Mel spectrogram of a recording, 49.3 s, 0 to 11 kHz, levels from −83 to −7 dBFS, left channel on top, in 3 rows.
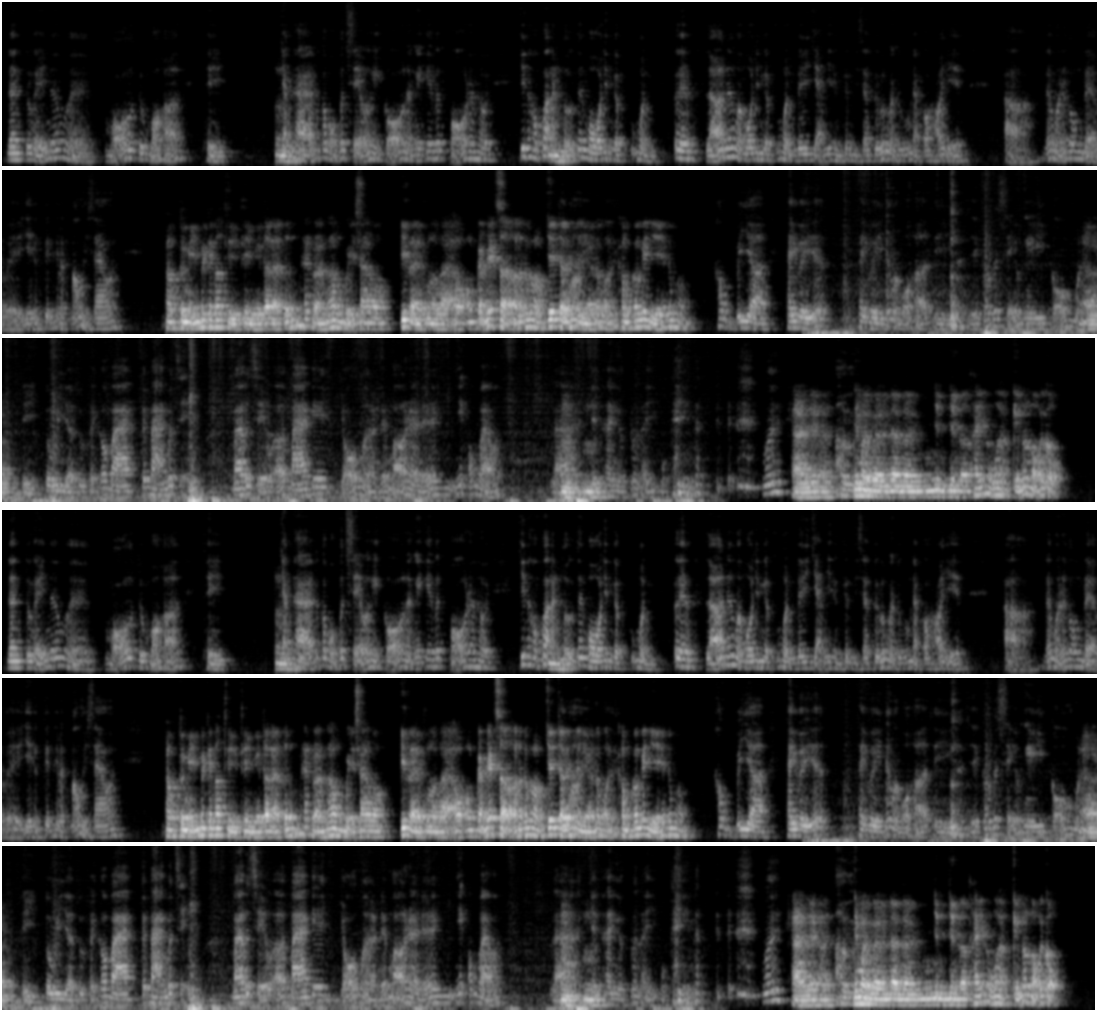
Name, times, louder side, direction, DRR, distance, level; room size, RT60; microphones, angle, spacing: voice 1, 0.1-2.7 3.1-3.4 4.2-7.3 7.8-9.8 10.1-14.4 15.0-18.2 19.1-19.3 24.8-25.7 27.1-27.9 28.2-28.8 29.2-32.7 33.1-35.8 36.3-40.3 41.0-43.3 43.8-44.5 45.3-45.7, right 1 dB, 35° right, 2.4 m, -37 dB
voice 2, 4.1-4.4 8.2-8.4 18.9-26.7 32.6-33.1 41.2-41.9 44.7-45.4 45.6-48.6, right 1 dB, 60° right, 1.5 m, -26 dB
sound 1, 28.4-43.6, left 1 dB, 65° left, 3.6 m, -37 dB
sound 2, 31.4-39.4, equal, 25° left, 5.6 m, -45 dB
13.0 x 6.0 x 2.9 m
head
